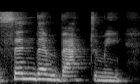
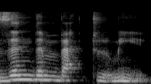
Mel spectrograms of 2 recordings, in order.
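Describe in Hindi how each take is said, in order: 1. पहला शब्द S ध्वनि से शुरू होता है। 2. पहला शब्द Z ध्वनि से शुरू होता है।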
